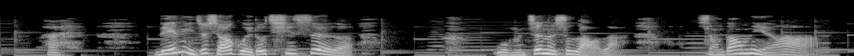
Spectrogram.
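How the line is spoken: Sighing. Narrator (Chinese): 叹了一口气说

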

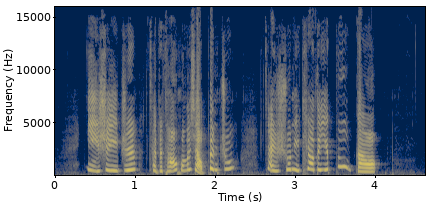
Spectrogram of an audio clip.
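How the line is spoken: Screeching parrot. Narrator (Chinese): 鹦鹉尖叫着说道

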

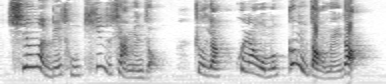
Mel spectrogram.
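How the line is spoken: Loud shout, chubby child. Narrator (Chinese): 小胖墩儿高声喊道

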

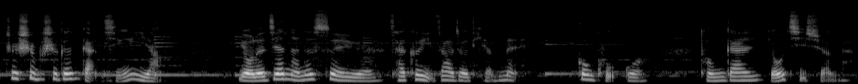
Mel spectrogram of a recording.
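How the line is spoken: Sighing. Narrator (Chinese): 他叹口气说

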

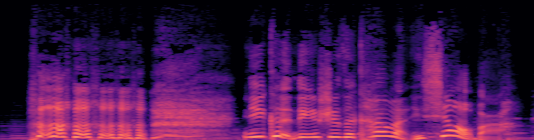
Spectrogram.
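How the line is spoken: Loud laughing. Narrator (Chinese): 老鹰大笑道

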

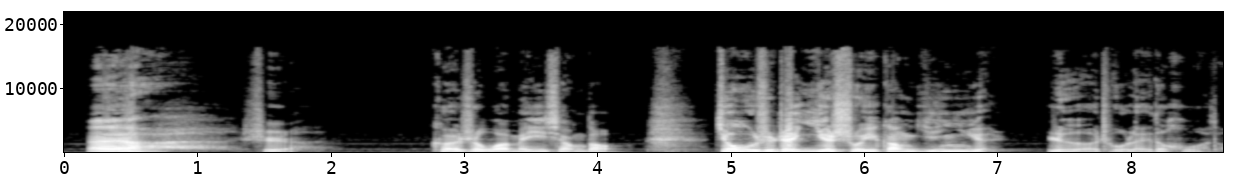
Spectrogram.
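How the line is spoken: Wry bitter tone. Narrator (Chinese): 文叔苦笑的对我们说

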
